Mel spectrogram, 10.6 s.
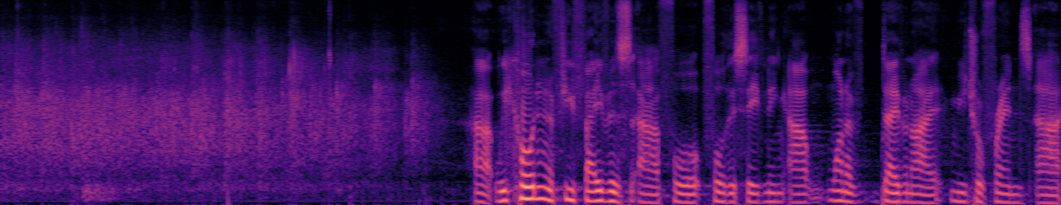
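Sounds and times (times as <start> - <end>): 
round of applause: 0.0 - 4.5
speech: 4.7 - 10.6.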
